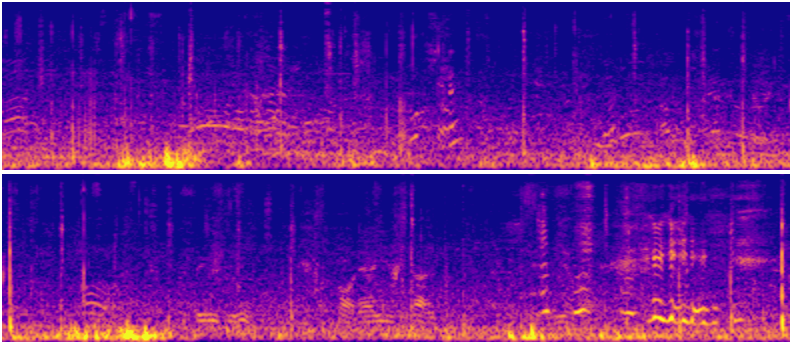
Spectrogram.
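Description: A toddler's shoes patter on stone paving.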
